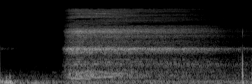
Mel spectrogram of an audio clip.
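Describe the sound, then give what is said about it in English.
A slow, airy breath, part of a guided exercise of breathing in through the nose and out through the mouth. A quiet moment gives way to a steady, noisy exhale lasting about two seconds. “In through your nose. Out through your mouth. Again, breathe.”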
